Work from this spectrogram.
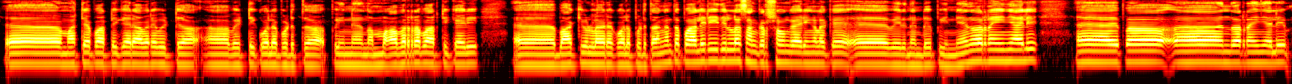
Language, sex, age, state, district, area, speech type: Malayalam, male, 30-45, Kerala, Kozhikode, urban, spontaneous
